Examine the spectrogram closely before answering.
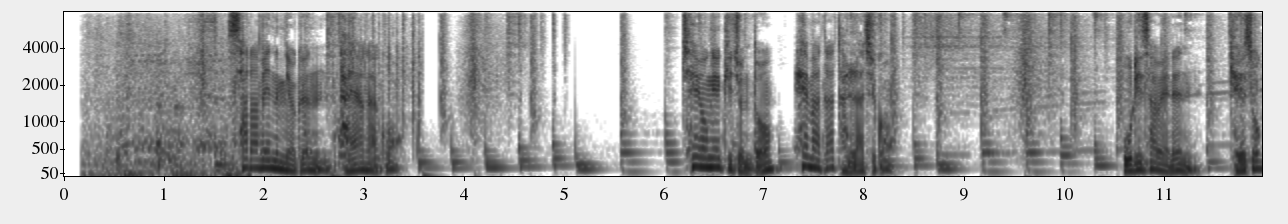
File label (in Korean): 캠페인광고 소프트한 톤 성우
